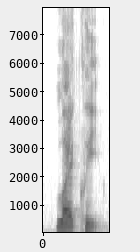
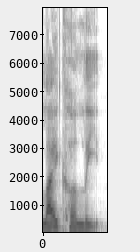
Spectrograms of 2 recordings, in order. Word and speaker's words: likely: Likely，那我们也是要注意这个词，它其实是有两个音节的，不要读成 likely，哒哒哒就不对了，应该是 likely，哒哒。 They were more likely to stick，哒哒。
